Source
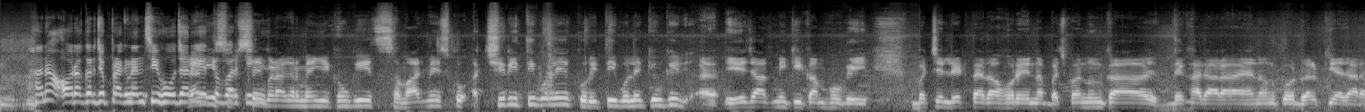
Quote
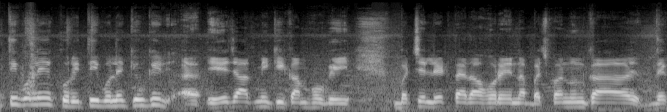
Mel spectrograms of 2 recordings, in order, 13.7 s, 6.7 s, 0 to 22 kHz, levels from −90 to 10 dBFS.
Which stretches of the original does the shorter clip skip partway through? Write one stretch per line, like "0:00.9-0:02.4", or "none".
none

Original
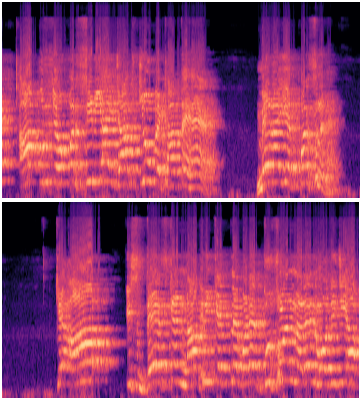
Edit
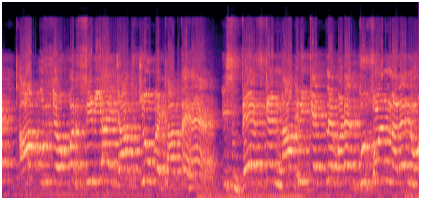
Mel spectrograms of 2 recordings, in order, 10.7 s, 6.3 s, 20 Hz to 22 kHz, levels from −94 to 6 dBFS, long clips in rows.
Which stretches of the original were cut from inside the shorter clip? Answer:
0:03.3-0:07.2

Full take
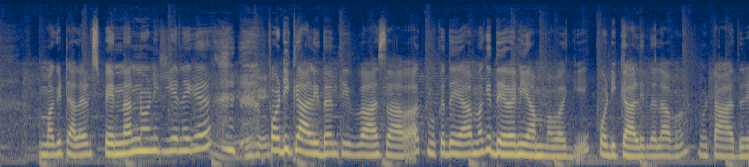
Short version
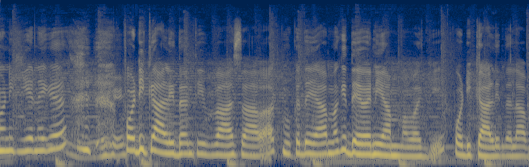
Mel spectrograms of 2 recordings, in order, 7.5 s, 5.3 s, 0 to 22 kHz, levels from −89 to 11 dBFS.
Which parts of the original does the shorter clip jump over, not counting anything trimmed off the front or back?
none

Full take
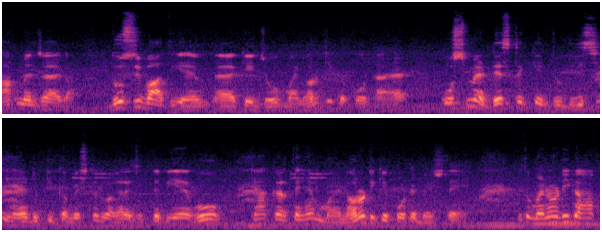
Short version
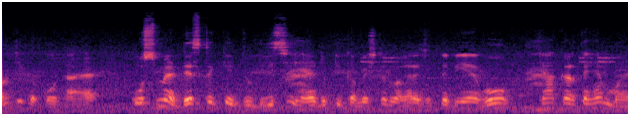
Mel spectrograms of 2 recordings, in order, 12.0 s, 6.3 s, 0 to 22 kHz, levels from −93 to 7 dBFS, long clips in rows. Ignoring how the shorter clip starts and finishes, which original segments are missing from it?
none

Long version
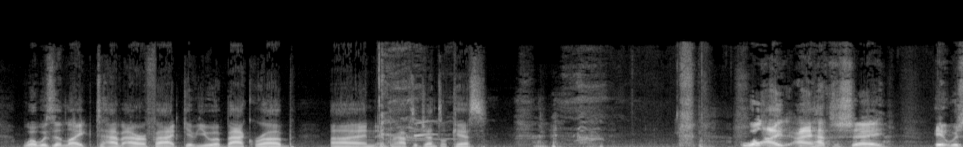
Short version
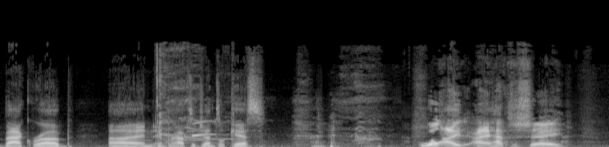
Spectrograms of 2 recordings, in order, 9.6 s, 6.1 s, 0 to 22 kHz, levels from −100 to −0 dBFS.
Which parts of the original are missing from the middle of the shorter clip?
0:06.2-0:07.2

